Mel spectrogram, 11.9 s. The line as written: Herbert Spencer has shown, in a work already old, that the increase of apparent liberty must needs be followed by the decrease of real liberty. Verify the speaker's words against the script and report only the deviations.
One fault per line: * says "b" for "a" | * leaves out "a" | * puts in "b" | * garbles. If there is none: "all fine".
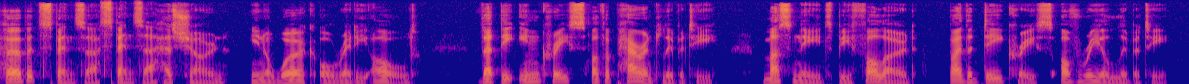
* puts in "Spencer"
